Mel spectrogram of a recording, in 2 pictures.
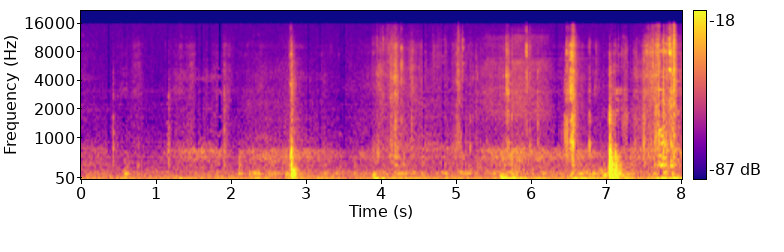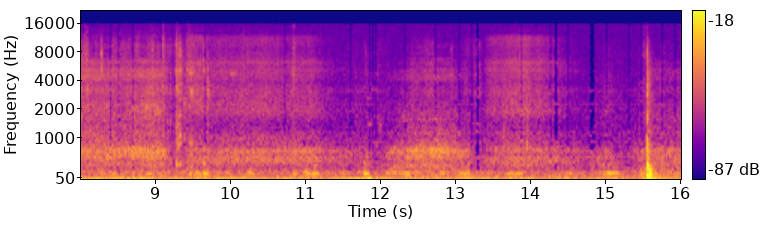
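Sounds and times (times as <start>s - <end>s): plastic wrapper tearing and crinkling: 7.4s - 8.0s.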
